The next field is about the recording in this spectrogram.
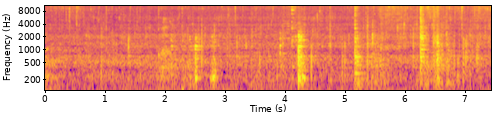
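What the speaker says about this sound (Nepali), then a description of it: "तातेको तेलमा मैले खुर्सानी राखेँ। अनि मैले यो अदुवा राख्दैछु," Chili and long strips of ginger fry quietly in hot oil for a Nepali amata pickle, a soft steady sizzle broken by scattered stirring scrapes and light clicks, no speech.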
